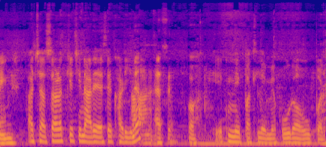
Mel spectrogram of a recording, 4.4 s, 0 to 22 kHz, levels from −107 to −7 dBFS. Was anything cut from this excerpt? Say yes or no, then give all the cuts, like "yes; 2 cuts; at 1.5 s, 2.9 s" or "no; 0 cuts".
yes; 1 cut; at 2.5 s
